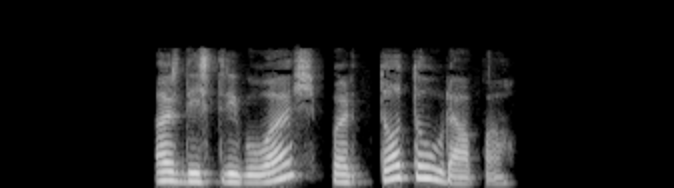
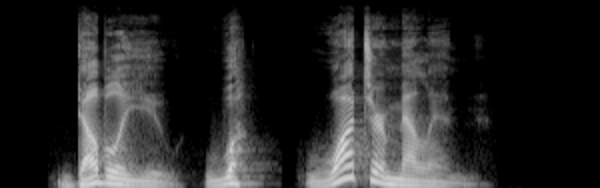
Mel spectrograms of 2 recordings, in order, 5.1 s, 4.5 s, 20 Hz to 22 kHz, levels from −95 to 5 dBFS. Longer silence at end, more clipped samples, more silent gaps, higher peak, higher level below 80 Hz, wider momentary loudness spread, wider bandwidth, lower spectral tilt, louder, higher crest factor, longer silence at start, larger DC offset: first, 1.25 s vs 1 s; neither; first, 2.44-2.48 s vs none; about the same, -2 dBFS vs 0 dBFS; second, -62 dBFS vs -44 dBFS; second, 15 LU vs 19 LU; second, 7.8 kHz vs 15 kHz; about the same, -5.5 dB/octave vs -5.5 dB/octave; about the same, -18 LUFS vs -18 LUFS; about the same, 18 dB vs 20 dB; first, 1.15 s vs 0.45 s; neither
